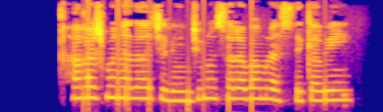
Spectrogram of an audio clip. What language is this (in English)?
Pashto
